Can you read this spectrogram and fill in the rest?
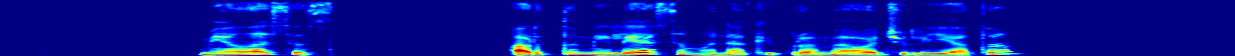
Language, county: Lithuanian, Vilnius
